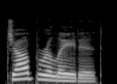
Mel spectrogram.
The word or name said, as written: job-related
